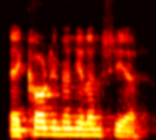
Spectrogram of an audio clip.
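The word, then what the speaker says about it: Comhairle nan Eilean Siar: Cordon Shire.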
